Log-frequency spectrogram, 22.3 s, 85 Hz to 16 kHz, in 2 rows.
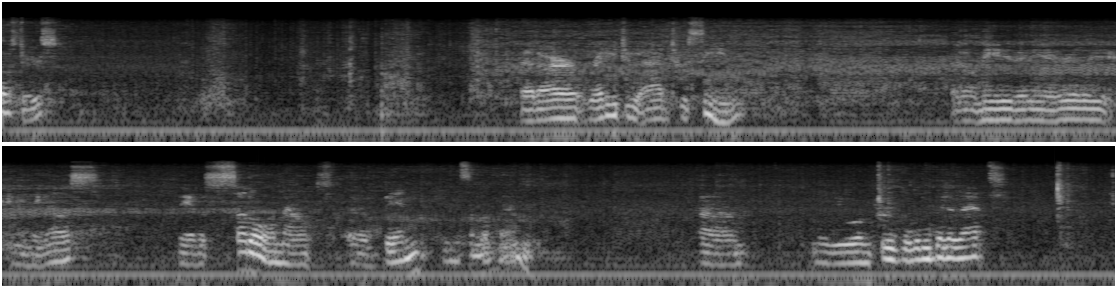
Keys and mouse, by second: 0.0 click, 4.8-9.2 middle drag, 10.2-12.3 middle drag, 13.3-16.4 middle drag, 17.2-18.3 middle drag, 18.8 click, 19.8 Tab, 20.2 click, 21.6 2.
